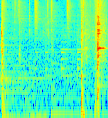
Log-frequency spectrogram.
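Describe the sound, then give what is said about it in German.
A car door handle is yanked twice in quick succession, two short, solid clunks with the latch not giving, over a steady low engine rumble from inside the car. “Jetzt kriegt er die Tür nicht auf.”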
